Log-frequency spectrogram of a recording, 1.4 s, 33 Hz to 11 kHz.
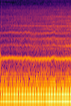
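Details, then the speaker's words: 1999 truck with AC on: steady mid-pitched whir over a strained, uneven pulsing drone; bad blower motor, still blowing, then freed itself up. "Bad blower motor. Still blowing though, right?"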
